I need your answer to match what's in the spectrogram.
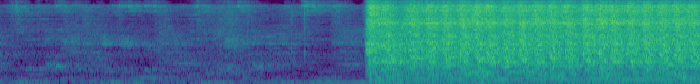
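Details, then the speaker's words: Henry J engine with a bad new GM HEI ignition module, later swapped for an old one: starter cranks steadily at about three turns a second with no firing at all, no spark from the faulty module. "Okay, I'm going to go key it over a few more times and you're going to see no fire."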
